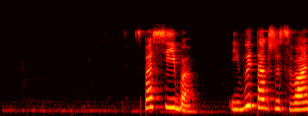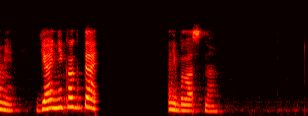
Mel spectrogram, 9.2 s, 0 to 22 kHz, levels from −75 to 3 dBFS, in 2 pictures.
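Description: At 6.03 s the sound stalls in a call audio freeze: a short fading buzz, then near silence until 7.16 s, likely packets held up so the jitter buffer ran dry. Nothing's lost, just about 1.1 s inserted. Right after, at 7.48 to 7.51 s, there's a skip ahead. Roughly 0.7 s of speech is gone, and the two sides butt together almost seamlessly. Then from 7.66 to 9.23 s comes a jitter buffer slow-down. Repeated pitch periods stretch the speech to 83% speed at unchanged pitch, adding 275 ms, with drawn-out sounds.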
